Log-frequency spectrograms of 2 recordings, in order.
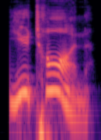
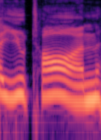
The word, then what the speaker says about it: Utahn: Utahn. A Utahan. No, it's It's How's it two spelled? syllables. It's not a Utahan. Mike. It is. It's Utahn. Utahn.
